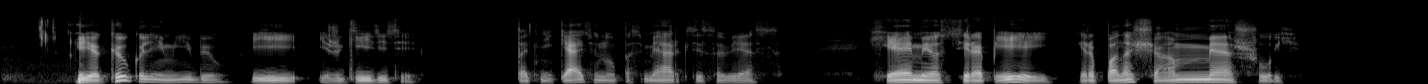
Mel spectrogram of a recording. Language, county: Lithuanian, Vilnius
